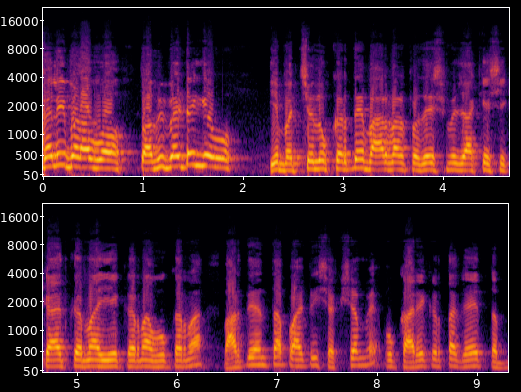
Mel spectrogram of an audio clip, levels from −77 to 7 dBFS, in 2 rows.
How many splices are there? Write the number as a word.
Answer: two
